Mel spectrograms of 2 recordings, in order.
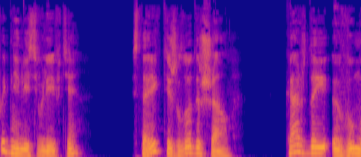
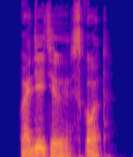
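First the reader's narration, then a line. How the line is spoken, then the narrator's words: Grumpy grumble. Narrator (Russian): проворчал он, словно предупреждая меня, что сегодня он не в настроении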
